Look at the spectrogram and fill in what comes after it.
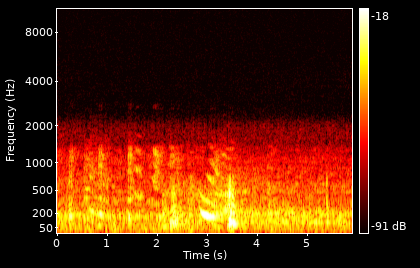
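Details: Wheezing over the chest of a real ventilated patient, recorded with an AccurSound electronic stethoscope: muffled ventilator-driven breath sounds with brief musical, whistling tones, suggesting narrowed airways.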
